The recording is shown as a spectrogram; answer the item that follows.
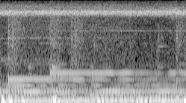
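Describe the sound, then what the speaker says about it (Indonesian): Crickets chirp in a tropical forest, a steady high-pitched trill carrying on without a break along with faint pulsing insect and ambient sounds, close and moderately loud, with no talking. "Jadi kalau di tengah hutan itu bunyi jangkrik,"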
